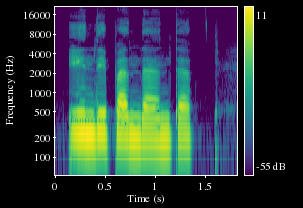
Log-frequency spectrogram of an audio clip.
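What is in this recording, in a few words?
"indipendente", Sardinian, female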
